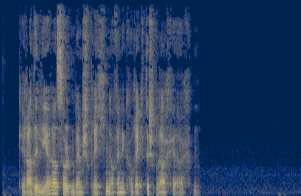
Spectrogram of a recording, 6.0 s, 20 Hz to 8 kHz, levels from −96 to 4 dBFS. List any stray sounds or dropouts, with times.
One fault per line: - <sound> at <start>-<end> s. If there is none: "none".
none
